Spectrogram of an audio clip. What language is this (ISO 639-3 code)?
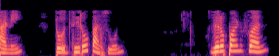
mar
